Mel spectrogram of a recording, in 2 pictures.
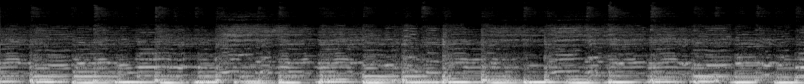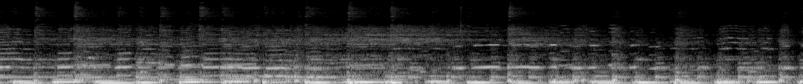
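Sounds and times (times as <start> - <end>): instrumental guitar music with bass beat: 0.0 - 16.0.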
